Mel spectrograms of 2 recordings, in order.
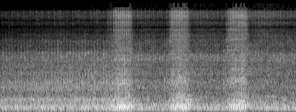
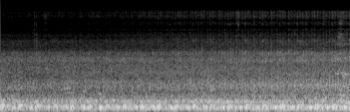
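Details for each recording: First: Heavy diesel dump truck idling with a dull puff swelling about every three-quarters of a second; it sounds like an exhaust leak, suspected but not confirmed. Acceleration was described as good. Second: Diesel dump truck being compared with another for purchase: deep, even diesel rumble holds a steady rhythm with no knocks or misses; this one judged to sound tighter than the other, a solid, healthy idle.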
